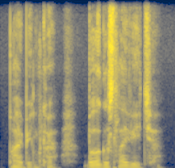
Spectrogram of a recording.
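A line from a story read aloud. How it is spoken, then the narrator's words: Shy blushing whisper. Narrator (Russian): шепотом проронила, вся зардевшись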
